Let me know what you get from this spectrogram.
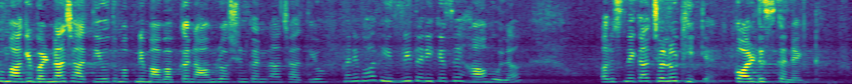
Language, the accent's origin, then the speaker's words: Hindi; Delhi, India; मैं दिल्ली से हूँ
